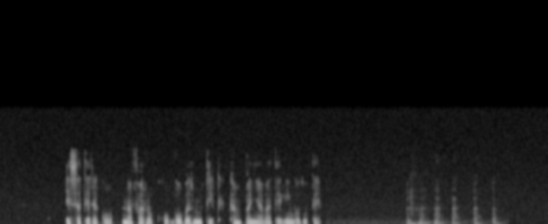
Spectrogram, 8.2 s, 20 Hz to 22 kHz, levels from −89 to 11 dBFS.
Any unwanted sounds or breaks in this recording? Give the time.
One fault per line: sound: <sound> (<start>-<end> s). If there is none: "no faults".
sound: laugh (6.1-7.6 s)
